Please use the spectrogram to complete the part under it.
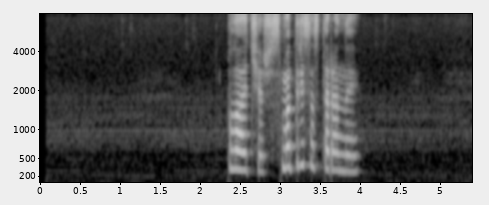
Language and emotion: Russian, neutral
